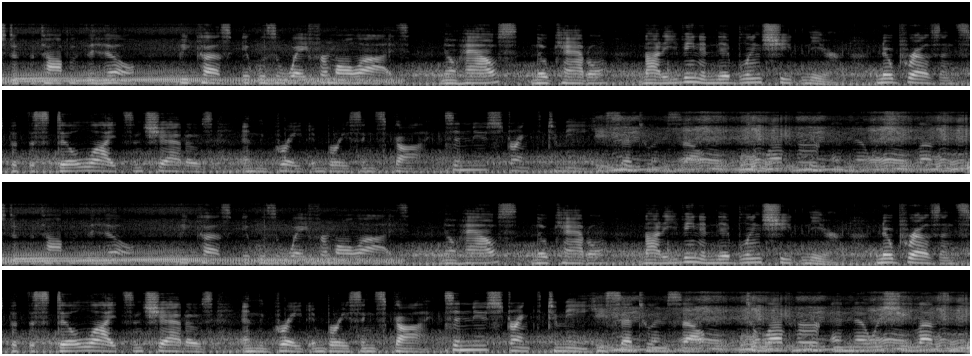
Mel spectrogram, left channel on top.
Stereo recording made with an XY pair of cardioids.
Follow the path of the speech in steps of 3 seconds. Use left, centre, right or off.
left, left, centre, right, right, right, right.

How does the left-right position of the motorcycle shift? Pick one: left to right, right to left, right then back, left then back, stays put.
stays put.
